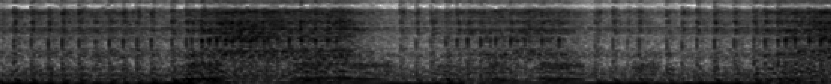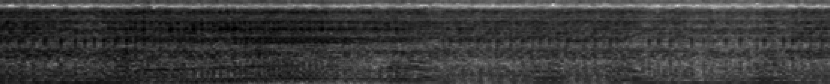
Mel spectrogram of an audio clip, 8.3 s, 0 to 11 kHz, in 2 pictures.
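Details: Craftsman WC 210 after replacing its broken electric starter: buzz that keeps surging and sagging, pitch wandering every second or so. It runs rough and unsteady and needs more tuning. Cause suspected, not confirmed.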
